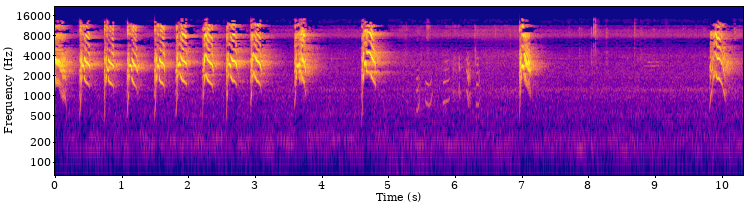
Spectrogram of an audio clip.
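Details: Indian ringneck parakeet screeching in a fast, even series of about ten sharp falling squawks, then slower isolated calls with softer chatter between them.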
